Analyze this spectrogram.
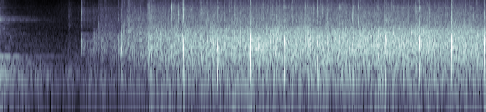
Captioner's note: audience applauding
